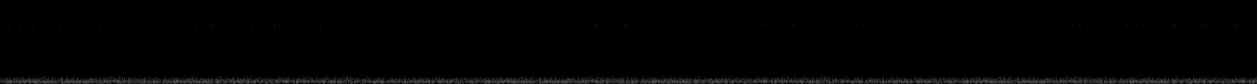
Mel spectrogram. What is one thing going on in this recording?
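Soft interface ticks click in quick bursts.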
